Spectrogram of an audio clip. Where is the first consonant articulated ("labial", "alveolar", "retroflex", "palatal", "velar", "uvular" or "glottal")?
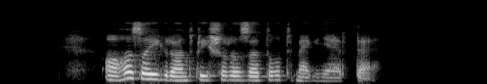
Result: glottal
